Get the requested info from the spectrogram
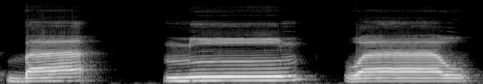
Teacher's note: বার জন্য মিম এর জন্য ও এর জন্য আমাদের শুধুমাত্র ঠোট ব্যবহার করতে হলো ঠোট কিন্তু এখান থেকে হটে নাই তিন নাম্বার চলে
